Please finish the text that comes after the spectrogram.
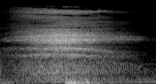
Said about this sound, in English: take another breath and really focus this time on the expiration, on the exhale. So, go ahead and breathe in and let it out.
